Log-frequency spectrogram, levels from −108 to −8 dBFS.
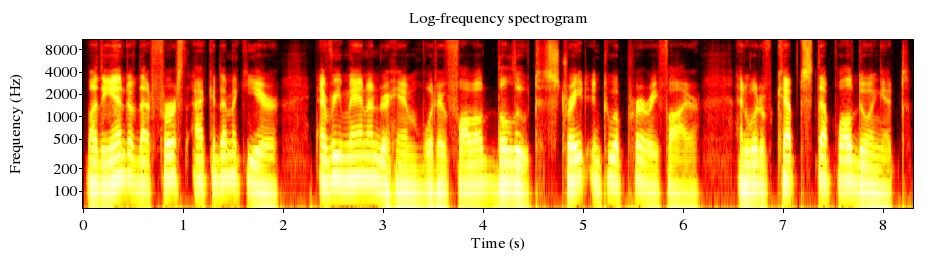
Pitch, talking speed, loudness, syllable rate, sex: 120 Hz, 215 wpm, -19 LUFS, 5.4 syllables/s, male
